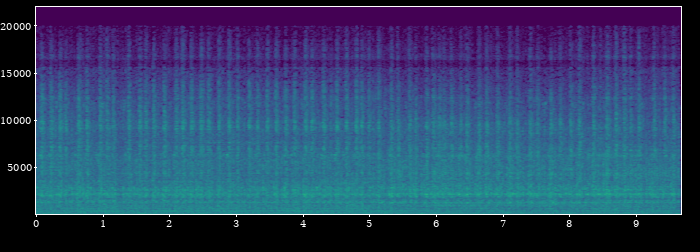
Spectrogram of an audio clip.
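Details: Volvo Penta KAD32 marine diesel in a 2001 Sealine S28 after impeller, primary fuel filter, oil and filter service; steady even idle with no misses after revs recover from a fuel-filter airlock.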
